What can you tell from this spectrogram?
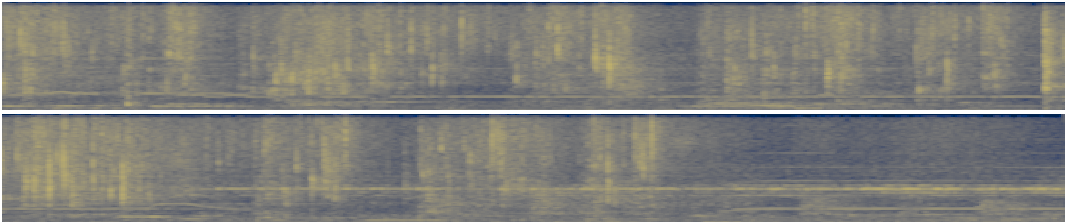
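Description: A bare hand squeezing and kneading wet raw chicken mince in a stainless steel bowl: a run of irregular wet squelches and squishes.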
